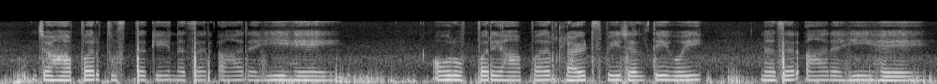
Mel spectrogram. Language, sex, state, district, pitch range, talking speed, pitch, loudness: Hindi, male, Rajasthan, Jaipur, 195-205 Hz, 120 wpm, 200 Hz, -14 LUFS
